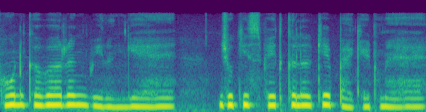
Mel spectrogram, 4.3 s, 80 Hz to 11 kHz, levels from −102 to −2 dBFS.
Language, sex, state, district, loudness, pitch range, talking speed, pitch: Hindi, female, Himachal Pradesh, Shimla, -15 LUFS, 195-235 Hz, 170 wpm, 225 Hz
